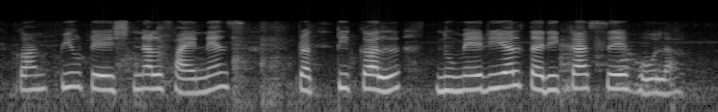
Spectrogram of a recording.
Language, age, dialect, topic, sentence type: Bhojpuri, 18-24, Southern / Standard, banking, statement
